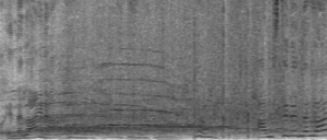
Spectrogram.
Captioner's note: cheers and applause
